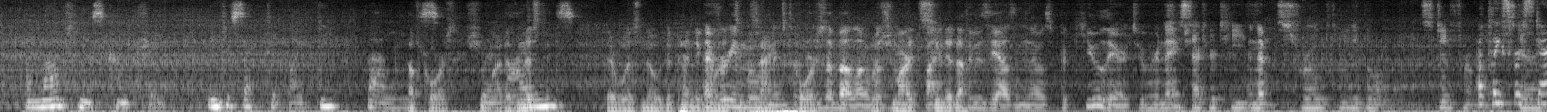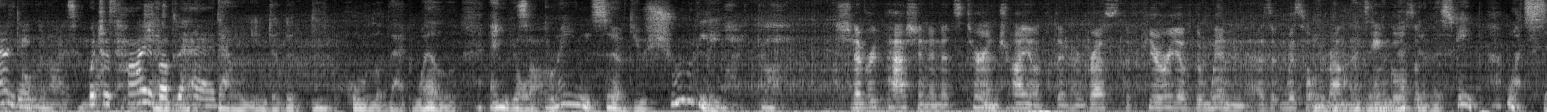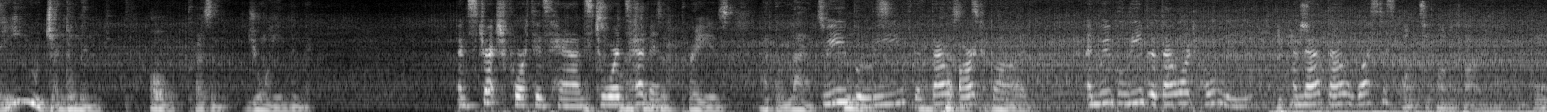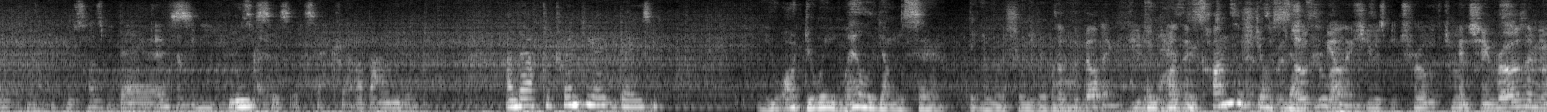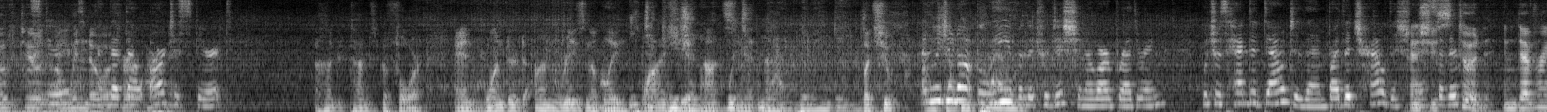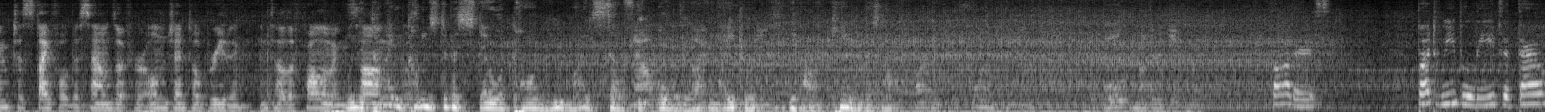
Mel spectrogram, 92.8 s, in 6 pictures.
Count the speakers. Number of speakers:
6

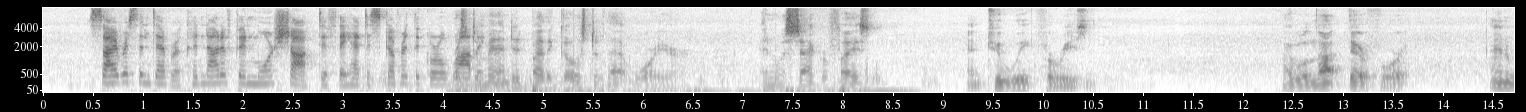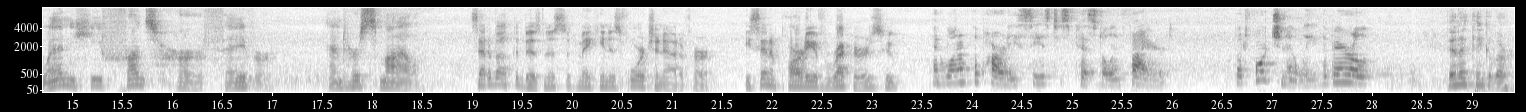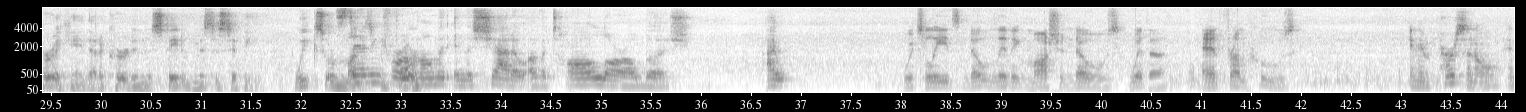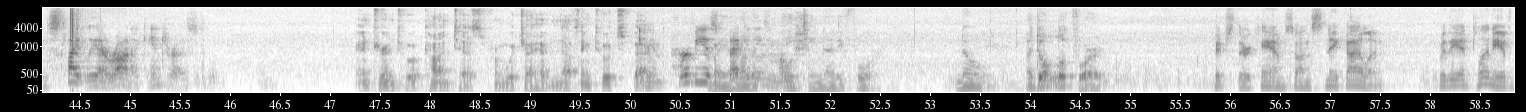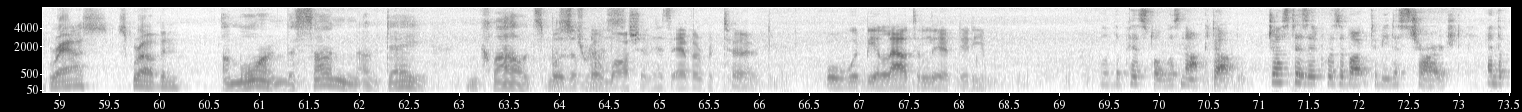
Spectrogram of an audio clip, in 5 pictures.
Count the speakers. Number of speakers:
10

